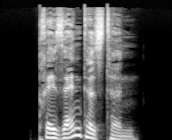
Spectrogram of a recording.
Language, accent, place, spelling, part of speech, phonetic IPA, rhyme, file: German, Germany, Berlin, präsentesten, adjective, [pʁɛˈzɛntəstn̩], -ɛntəstn̩, De-präsentesten.ogg
- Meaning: 1. superlative degree of präsent 2. inflection of präsent: strong genitive masculine/neuter singular superlative degree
